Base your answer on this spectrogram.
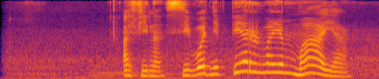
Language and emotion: Russian, positive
